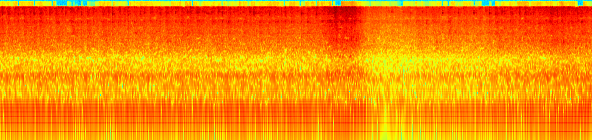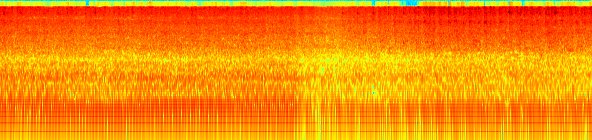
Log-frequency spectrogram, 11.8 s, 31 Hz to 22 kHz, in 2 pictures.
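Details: 1967 Chevelle V8 running off its original wiring after ignition switch reassembly; deep, even idle with a couple brief throttle changes, settles right back smoothly; oil pressure gauge about three-quarters, not yet charging; normal idle.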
